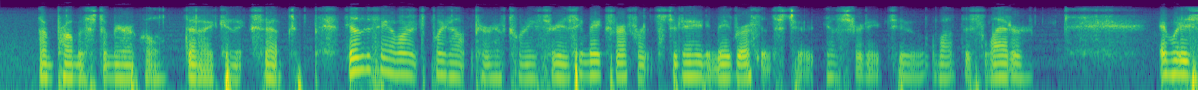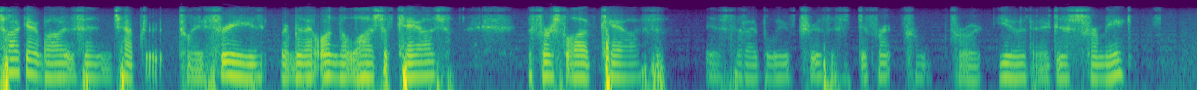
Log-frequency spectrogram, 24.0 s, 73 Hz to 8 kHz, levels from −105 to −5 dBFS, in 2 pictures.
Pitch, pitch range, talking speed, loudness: 150 Hz, 140-165 Hz, 180 wpm, -22 LUFS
